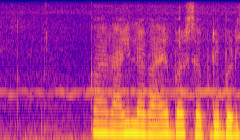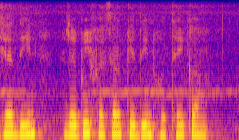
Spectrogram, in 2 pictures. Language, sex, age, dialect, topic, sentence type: Chhattisgarhi, female, 18-24, Western/Budati/Khatahi, agriculture, question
